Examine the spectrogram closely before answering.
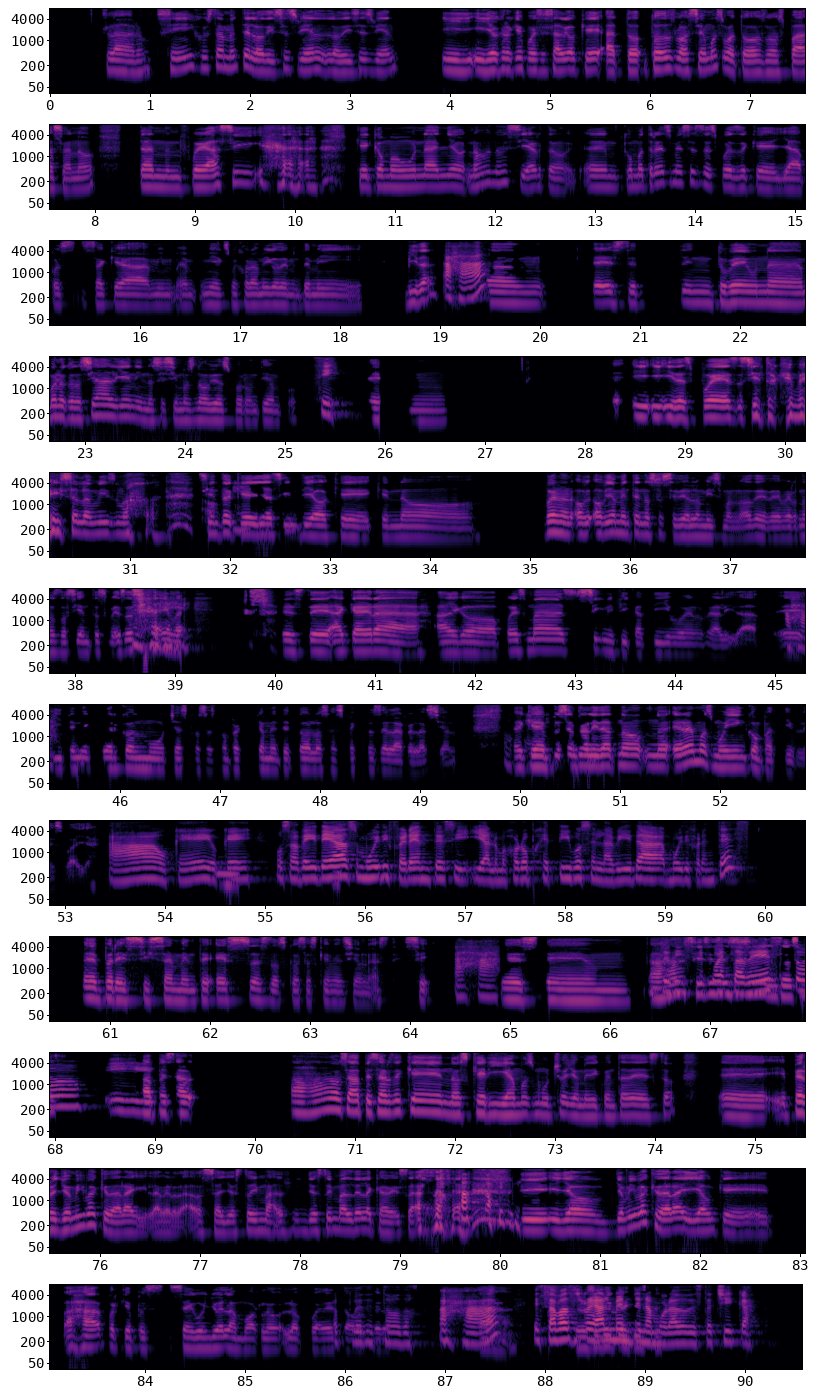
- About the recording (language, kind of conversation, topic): Spanish, podcast, ¿Cómo recuperas la confianza después de un tropiezo?
- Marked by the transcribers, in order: laugh; laughing while speaking: "siento que me hizo lo mismo"; chuckle; laughing while speaking: "Ima"; other background noise; laugh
